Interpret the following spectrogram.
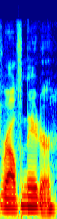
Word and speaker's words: Ralph Nader: No, I'm saying it's Ralph Nader.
